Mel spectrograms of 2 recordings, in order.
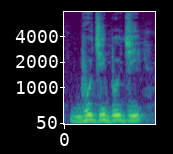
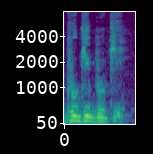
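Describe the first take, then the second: First: The word sounds like 'boh-jee'. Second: The word sounds like 'boo-gee'. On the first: This is the local way of saying the name. "This is how we pronounce it" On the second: This is the original English form of the name. "it's originally Boogie Boogie"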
